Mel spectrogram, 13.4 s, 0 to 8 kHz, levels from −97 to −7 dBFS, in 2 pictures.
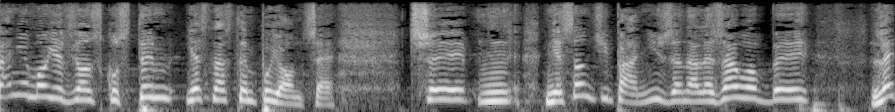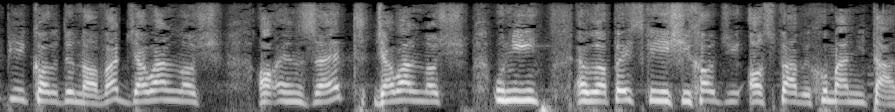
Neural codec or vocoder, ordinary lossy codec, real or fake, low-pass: none; none; real; 7.2 kHz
